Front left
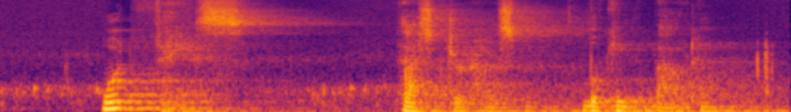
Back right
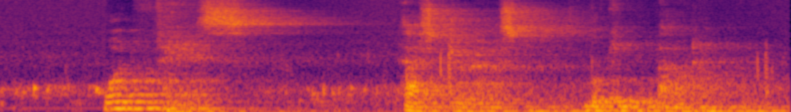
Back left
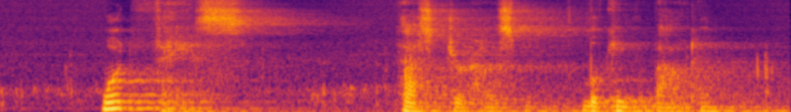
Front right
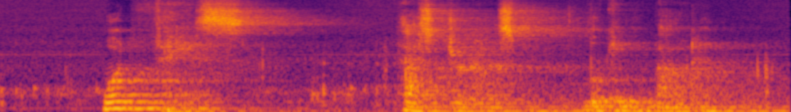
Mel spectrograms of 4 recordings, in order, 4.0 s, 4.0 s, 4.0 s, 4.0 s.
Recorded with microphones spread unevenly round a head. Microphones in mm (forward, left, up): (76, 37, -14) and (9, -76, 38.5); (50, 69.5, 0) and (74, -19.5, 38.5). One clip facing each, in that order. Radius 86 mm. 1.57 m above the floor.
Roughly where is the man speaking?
Ahead left.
